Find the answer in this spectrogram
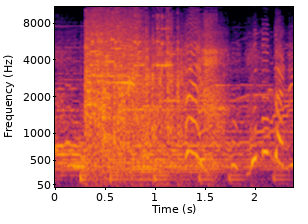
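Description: A sudden shattering crash, like breaking glass, about a quarter second in, lasting over a second above steady film background music. A woman's voice comes in near the end.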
